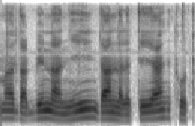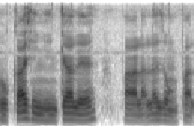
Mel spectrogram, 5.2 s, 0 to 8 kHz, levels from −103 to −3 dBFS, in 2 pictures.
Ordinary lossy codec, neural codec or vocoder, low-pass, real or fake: none; none; 7.2 kHz; real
